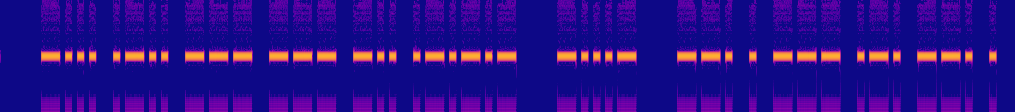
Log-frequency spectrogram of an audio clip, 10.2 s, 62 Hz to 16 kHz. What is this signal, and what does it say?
Morse code, heard as a keyed tone, about 20 wpm, 1000 Hz. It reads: BLOOD. <BT> GEORGE
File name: qotdfiles / 20wpm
